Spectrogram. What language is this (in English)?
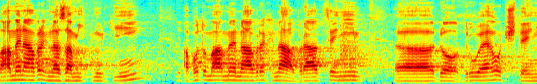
Czech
